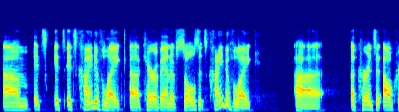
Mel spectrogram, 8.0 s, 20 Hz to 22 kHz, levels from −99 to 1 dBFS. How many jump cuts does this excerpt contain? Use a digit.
0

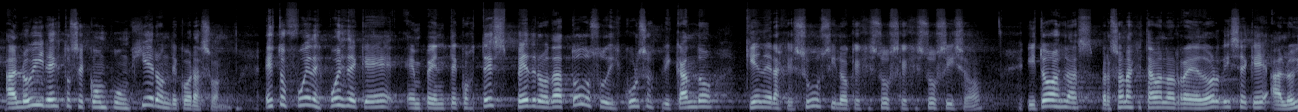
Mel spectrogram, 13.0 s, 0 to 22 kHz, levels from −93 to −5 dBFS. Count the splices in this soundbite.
1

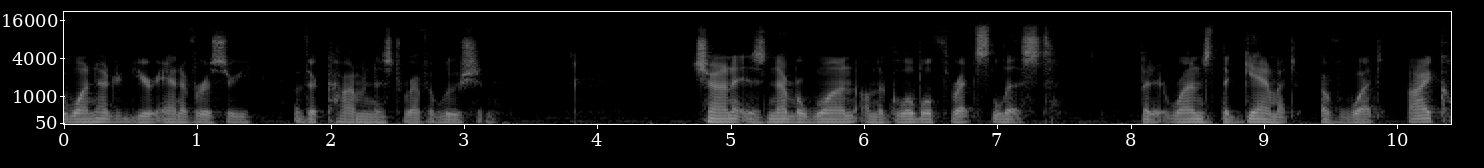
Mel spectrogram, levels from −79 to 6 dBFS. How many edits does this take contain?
0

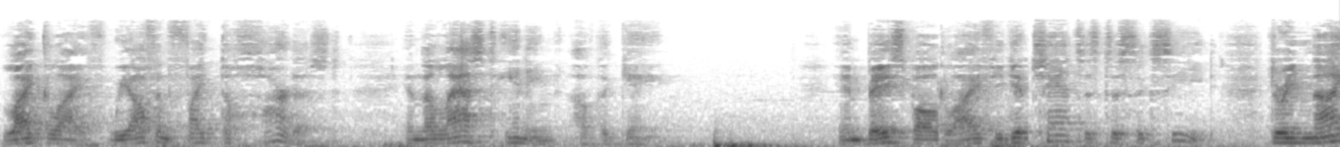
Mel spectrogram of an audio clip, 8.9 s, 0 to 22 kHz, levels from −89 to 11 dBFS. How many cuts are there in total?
2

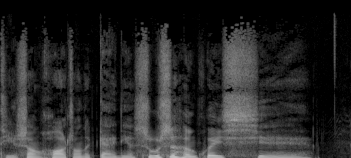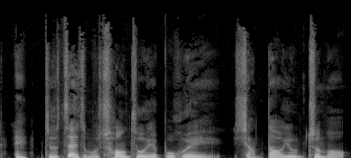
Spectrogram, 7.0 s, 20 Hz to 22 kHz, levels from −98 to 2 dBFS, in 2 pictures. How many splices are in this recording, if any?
2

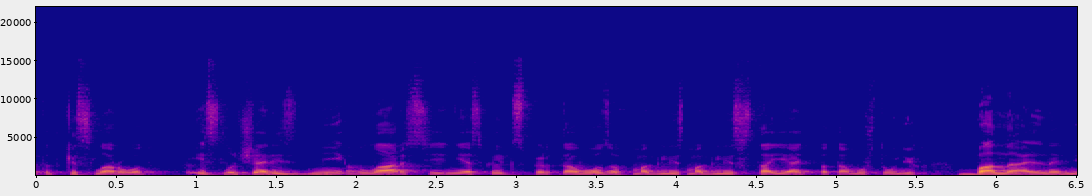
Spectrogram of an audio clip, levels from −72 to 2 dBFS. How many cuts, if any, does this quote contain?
4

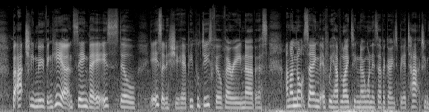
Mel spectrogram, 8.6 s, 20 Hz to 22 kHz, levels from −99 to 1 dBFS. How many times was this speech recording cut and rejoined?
2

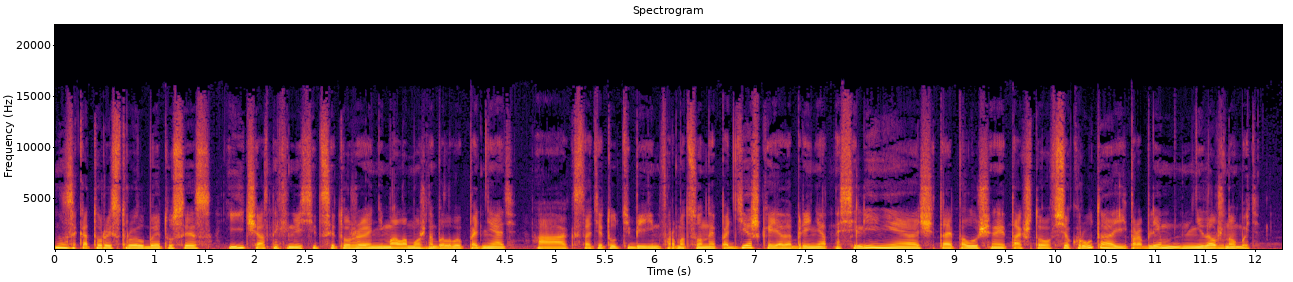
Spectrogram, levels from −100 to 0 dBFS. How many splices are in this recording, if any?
1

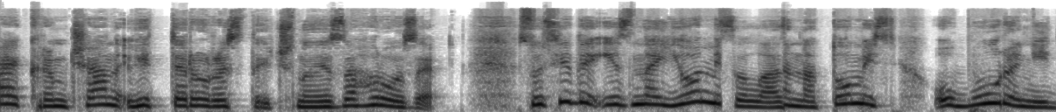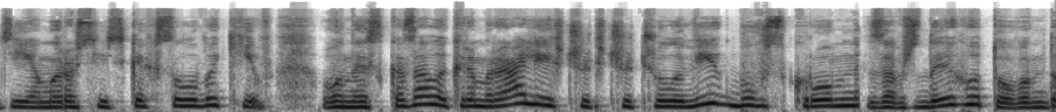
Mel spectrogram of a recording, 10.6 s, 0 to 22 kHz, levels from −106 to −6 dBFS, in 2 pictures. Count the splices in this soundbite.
4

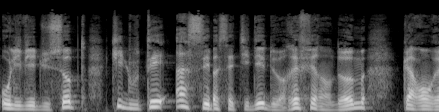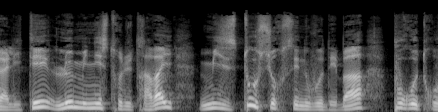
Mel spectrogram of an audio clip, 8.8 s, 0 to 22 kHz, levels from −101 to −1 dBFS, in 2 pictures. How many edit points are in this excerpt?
1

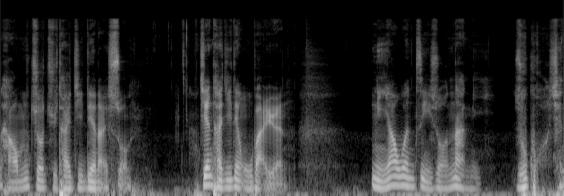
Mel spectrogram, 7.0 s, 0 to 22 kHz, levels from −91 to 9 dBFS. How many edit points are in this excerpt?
1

